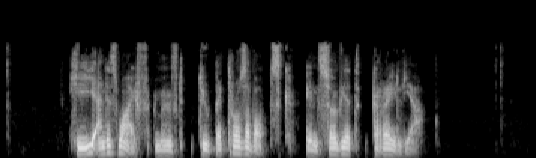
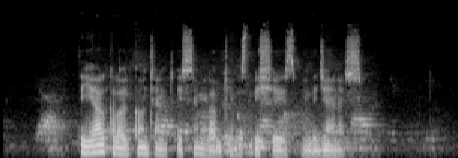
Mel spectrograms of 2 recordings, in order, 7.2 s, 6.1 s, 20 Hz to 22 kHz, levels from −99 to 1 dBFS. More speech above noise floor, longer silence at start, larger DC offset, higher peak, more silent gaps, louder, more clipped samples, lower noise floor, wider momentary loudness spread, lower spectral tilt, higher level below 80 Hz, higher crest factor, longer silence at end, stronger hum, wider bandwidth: first, over 68 dB vs 37 dB; first, 0.95 s vs 0.5 s; neither; about the same, -4 dBFS vs -6 dBFS; neither; first, -22 LUFS vs -26 LUFS; neither; first, under -90 dBFS vs -62 dBFS; about the same, 13 LU vs 15 LU; about the same, -5.5 dB/octave vs -6 dB/octave; second, -66 dBFS vs -56 dBFS; about the same, 20 dB vs 22 dB; first, 1.55 s vs 1.1 s; neither; second, 8.4 kHz vs 11.5 kHz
